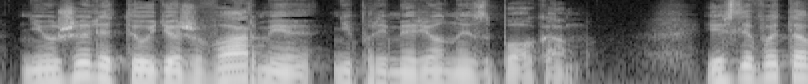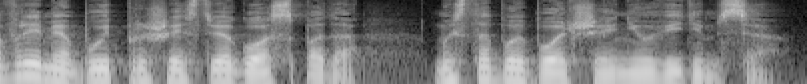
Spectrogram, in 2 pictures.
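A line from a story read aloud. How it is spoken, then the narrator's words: Sad. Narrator (Russian): уже не первый раз печально говорила Нина Матвеевна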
